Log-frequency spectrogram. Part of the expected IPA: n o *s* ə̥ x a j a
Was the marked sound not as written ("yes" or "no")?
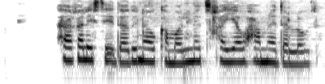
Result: yes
